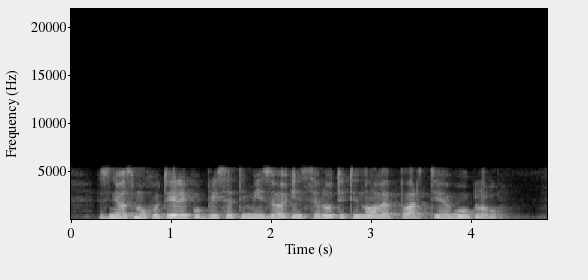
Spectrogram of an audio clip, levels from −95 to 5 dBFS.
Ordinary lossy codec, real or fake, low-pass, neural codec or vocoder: none; real; 5.4 kHz; none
